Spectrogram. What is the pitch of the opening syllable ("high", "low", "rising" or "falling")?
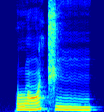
rising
